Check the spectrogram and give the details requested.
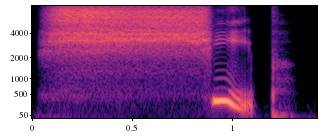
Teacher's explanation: For sheep, your lips are stretched out wider, almost in a smile, and the sound is longer.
